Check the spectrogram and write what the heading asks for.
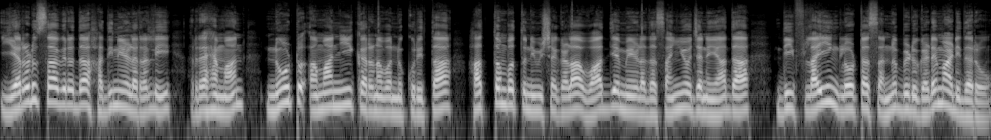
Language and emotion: Kannada, neutral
